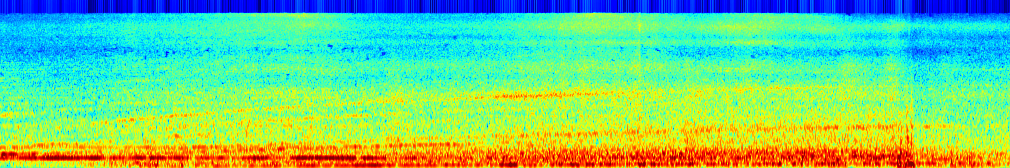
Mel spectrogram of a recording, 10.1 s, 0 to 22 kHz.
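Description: Berlin U-Bahn class H97 train accelerating out of the station: its traction drive gives a whine of several tones rising steadily in pitch over the rumble of wheels on the rails. The sound changes abruptly about nine seconds in.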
